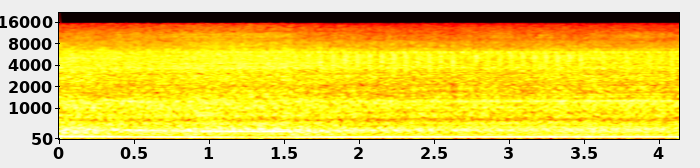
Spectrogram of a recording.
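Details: 2002 Mustang GT V8 at idle with fast light ticking over a steady idle, keeping pace with engine speed; owner suspects an exhaust manifold gasket, unconfirmed.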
